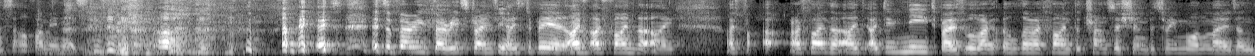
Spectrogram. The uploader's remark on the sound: We return to the International Literature Showcase. This event was recorded at the Free Word Centre.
